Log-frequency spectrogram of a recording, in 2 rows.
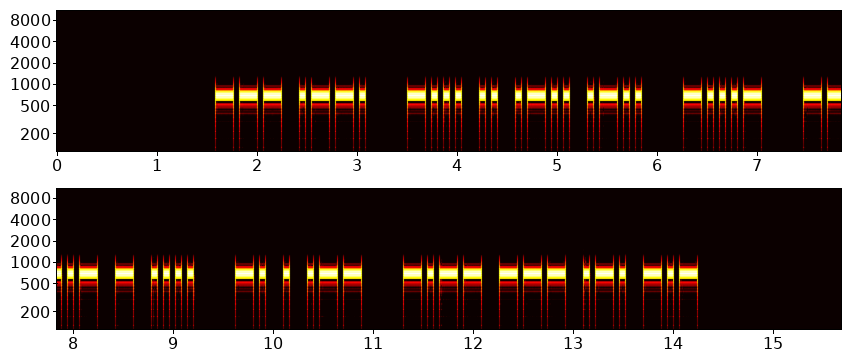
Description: Morse code, heard as a keyed tone, about 21 wpm, 700 Hz. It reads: OP BILL <BT> QTH NEW YORK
